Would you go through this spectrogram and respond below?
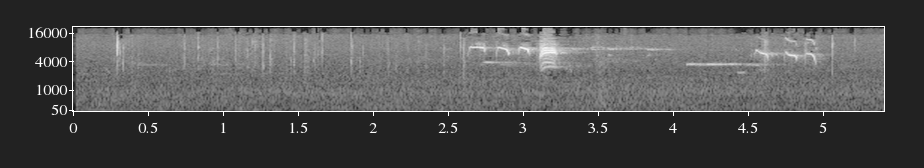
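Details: Squirrel calling very loudly: two bursts of sharp, very high chirps, the first of about five quick notes, the second of four, over faint steady outdoor hiss with a thin whistled tone between bursts.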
